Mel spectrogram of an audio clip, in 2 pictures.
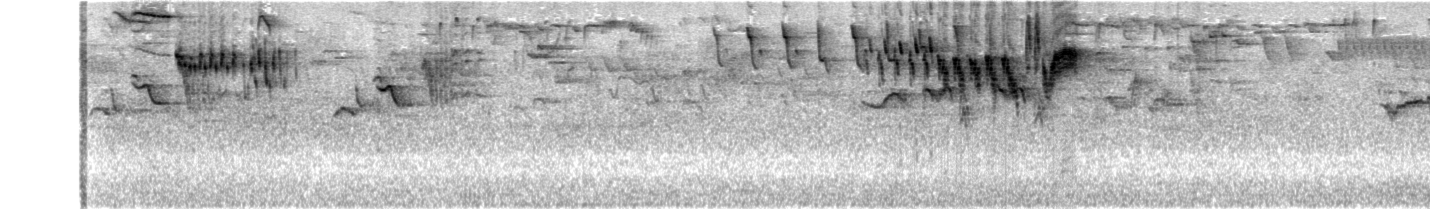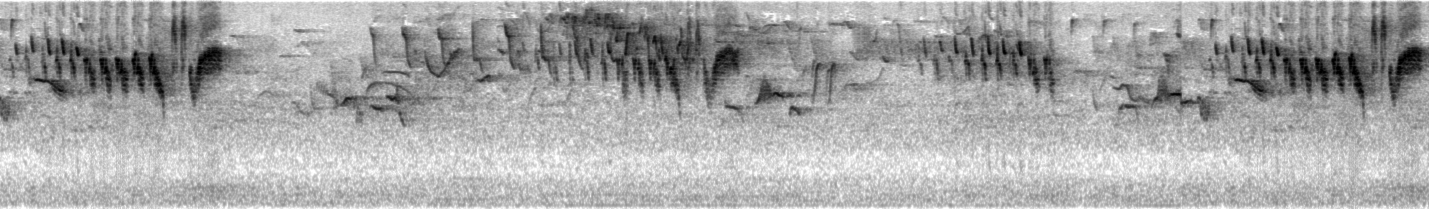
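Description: Birdsong: phrases of high chirps and rapid trills, repeated about every six seconds, with scattered single chirps between them.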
